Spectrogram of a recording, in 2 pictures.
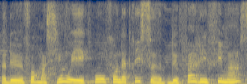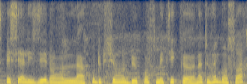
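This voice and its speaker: Radio interviewer: a friendly woman with a warm, relaxed tone who keeps her questions probing. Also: mid-range voice, unhurried, hardly any pauses.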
